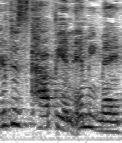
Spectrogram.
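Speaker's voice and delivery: ordinary talk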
